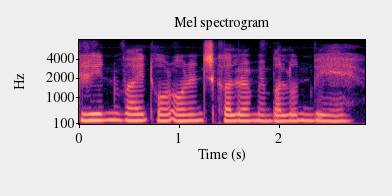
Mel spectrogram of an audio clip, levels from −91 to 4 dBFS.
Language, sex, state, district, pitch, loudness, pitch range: Hindi, female, Arunachal Pradesh, Lower Dibang Valley, 210 Hz, -15 LUFS, 205-220 Hz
